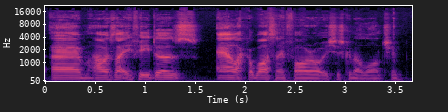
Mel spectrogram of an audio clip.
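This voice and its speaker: Talking fast in a lowish, fairly bright voice with a steady tone, this gaming content creator casually breaks down his own gameplay. He analyzes as he goes, thinking out loud and correcting himself.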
